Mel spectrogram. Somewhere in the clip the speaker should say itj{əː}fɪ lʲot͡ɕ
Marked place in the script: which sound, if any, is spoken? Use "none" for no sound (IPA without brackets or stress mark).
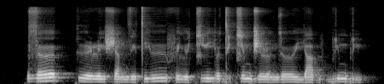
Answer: ɨː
